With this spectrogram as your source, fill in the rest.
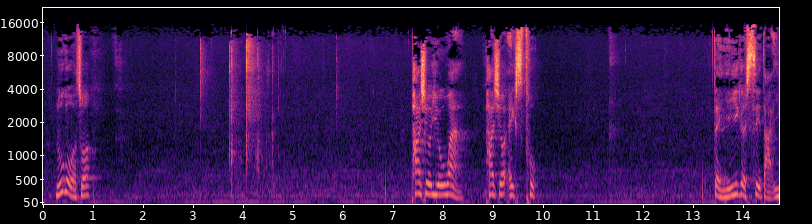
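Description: An elderly man speaks calmly in short bursts, heard through a microphone.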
